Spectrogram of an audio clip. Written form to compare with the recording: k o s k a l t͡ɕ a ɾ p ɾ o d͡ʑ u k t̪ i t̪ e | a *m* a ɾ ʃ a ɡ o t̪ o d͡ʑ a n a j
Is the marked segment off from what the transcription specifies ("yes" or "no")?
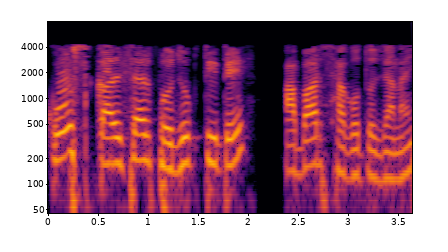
yes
